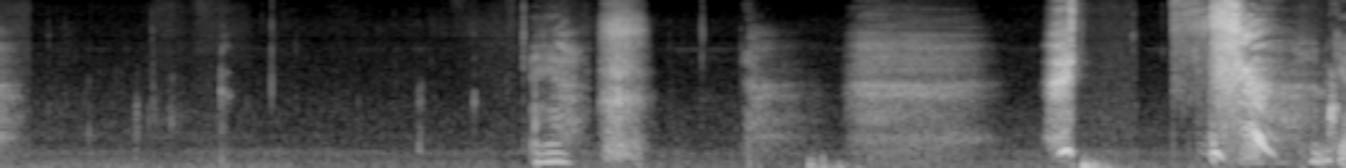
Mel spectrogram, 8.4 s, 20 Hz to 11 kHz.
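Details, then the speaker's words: Quiet room, sharp in-breaths, then a run of three forceful sneezes, the last loudest; adult sneezing fit that started just before bed, with a 17-year-old cat purring nearby. "oh my just started sneezing i'm just about to go to bed"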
